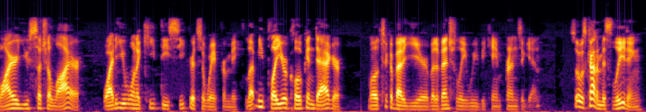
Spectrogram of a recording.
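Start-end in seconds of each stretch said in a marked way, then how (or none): 0.0-5.1 acted-out accusing outburst, mild and insistent. Retelling yelling at a friend over a missing game: imitating own past yelling. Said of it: "And I kept yelling at him".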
